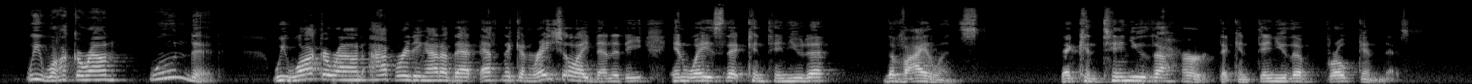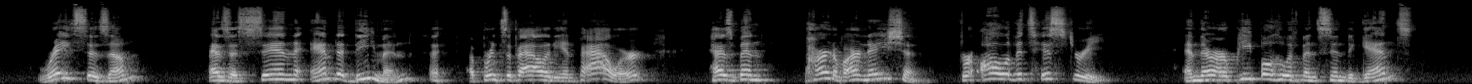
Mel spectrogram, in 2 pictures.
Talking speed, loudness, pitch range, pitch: 125 wpm, -19 LUFS, 160-225 Hz, 195 Hz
